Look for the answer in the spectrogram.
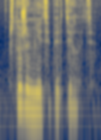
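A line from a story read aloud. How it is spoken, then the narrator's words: Quiet question. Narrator (Russian): Катя тихо спросила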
